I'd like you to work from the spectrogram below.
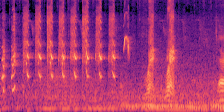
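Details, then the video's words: Javan myna, a chatty young bird able to talk, gives a quick run of clipped harmonic notes about four per second, then a few rising squeals and hoarse notes over a low background hum. "BURUNG JALAK KEBO CALON JUWARA || CERWET DAN BISA NGOMONG"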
